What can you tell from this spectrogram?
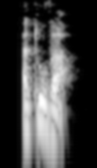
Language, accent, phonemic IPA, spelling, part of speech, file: French, France, /a tu.va/, à tout-va, adjective / adverb, LL-Q150 (fra)-à tout-va.wav
- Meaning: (adjective) excessive, immoderate, imprudent; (adverb) without limitation, excessively; left and right, like crazy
